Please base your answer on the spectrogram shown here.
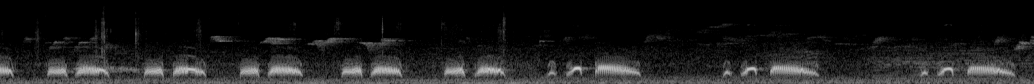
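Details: Fast-provoking Thổ Đồng coo of a spotted dove: repeated low, rounded coo notes in pairs through the stretch, some ending in a slight rising lilt, with twittering of other birds faintly above.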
